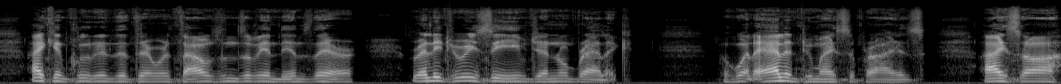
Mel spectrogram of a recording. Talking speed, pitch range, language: 125 wpm, 120-150 Hz, English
